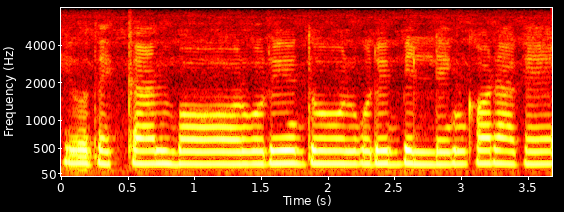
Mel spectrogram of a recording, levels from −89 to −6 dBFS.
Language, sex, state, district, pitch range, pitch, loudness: Chakma, female, Tripura, Dhalai, 220-230 Hz, 225 Hz, -14 LUFS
